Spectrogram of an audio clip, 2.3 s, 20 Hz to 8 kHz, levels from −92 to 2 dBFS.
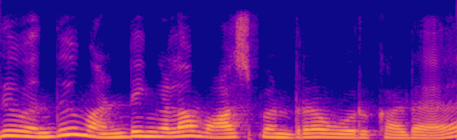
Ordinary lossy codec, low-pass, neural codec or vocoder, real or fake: none; 7.2 kHz; none; real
